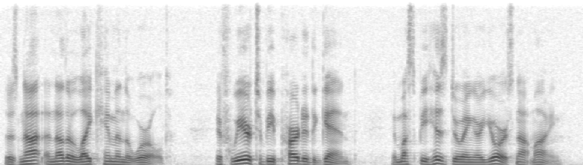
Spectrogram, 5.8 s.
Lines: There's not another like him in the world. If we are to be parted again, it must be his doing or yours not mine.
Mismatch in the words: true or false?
false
